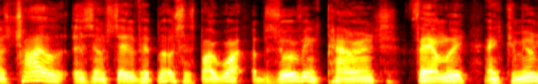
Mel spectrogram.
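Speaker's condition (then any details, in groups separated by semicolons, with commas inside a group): Tongue cancer; recovering, tongue exercises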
